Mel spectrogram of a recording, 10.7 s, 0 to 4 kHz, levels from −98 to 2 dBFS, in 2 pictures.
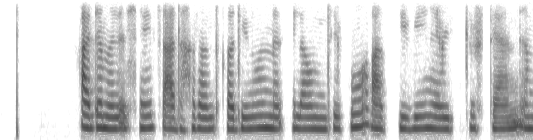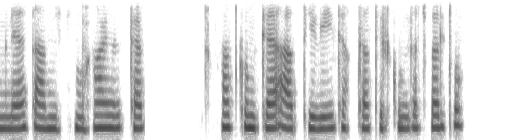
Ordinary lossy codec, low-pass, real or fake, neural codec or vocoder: Opus, 24 kbps; 3.6 kHz; fake; codec, 16 kHz, 2 kbps, FunCodec, trained on Chinese and English, 25 frames a second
